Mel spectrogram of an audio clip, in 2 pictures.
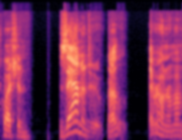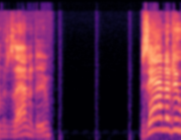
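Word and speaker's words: Xanadu: Zanadu. Zanadu. I can't believe that was the hardest question. Zanadu. Everyone remembers Zanadu. Zanadu with an X.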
